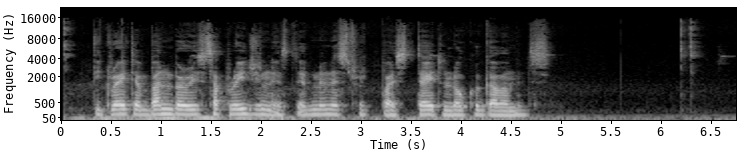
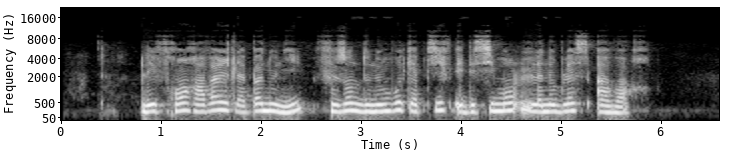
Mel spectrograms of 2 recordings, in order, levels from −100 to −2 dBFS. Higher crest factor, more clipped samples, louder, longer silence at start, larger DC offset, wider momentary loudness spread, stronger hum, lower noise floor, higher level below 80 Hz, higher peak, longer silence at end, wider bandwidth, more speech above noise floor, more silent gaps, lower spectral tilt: about the same, 16 dB vs 12 dB; neither; second, -27 LUFS vs -12 LUFS; second, 0.05 s vs 0.8 s; neither; first, 18 LU vs 5 LU; neither; second, -57 dBFS vs -67 dBFS; first, -42 dBFS vs -50 dBFS; second, -10 dBFS vs -2 dBFS; second, 0.4 s vs 0.8 s; first, 15.5 kHz vs 9.2 kHz; second, 31 dB vs 56 dB; neither; first, -6.5 dB/octave vs -5 dB/octave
